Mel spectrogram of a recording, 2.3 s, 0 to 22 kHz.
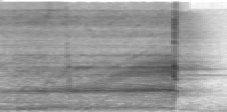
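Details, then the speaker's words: Kranzle electric pressure washer (K1622TS or K1122TST with total stop) switched on with no water flowing: motor hum climbs as pressure builds, then a clack as total stop shuts it off; normal startup and auto shutoff. "now what's gonna happen when I turn this on because there's no there's no water flowing through it's gonna build pressure and then this is gonna kick and turn it off"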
